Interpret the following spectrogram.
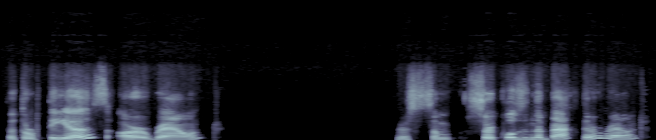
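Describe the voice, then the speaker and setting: A woman's medium-pitched, slightly mellow voice carries a picture book reading for small children, with simple explanations and pauses for questions. No echo is heard.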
